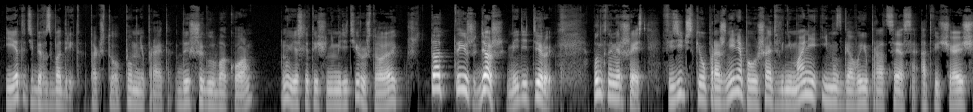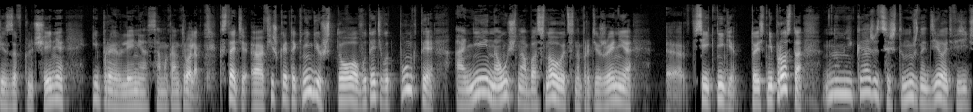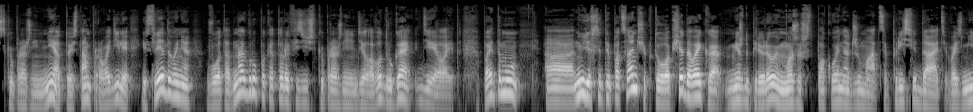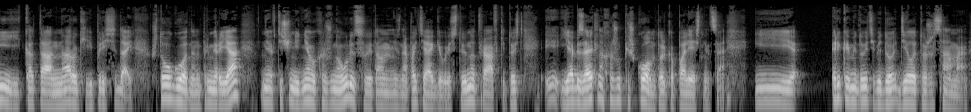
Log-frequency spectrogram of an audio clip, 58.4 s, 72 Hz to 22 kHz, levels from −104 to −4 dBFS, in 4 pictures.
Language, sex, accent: Russian, male, native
